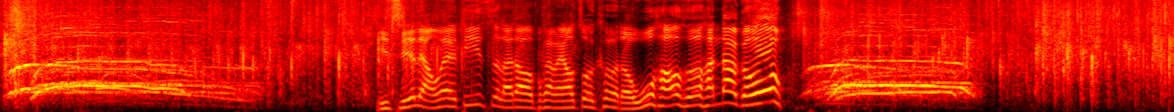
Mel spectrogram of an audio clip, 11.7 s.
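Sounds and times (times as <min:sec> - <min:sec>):
audience whooping cheer welcoming guests: 0:00.0 - 0:02.8, 0:08.0 - 0:09.9
audience clapping to welcome guests: 0:00.0 - 0:05.8, 0:08.0 - 0:11.7
speech: 0:03.8 - 0:08.5.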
